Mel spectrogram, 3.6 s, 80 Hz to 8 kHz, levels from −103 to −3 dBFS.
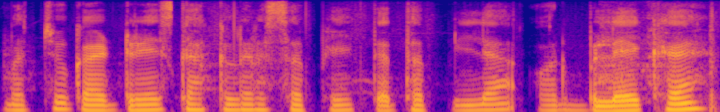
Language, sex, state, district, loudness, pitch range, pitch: Hindi, male, Jharkhand, Palamu, -21 LUFS, 135-145 Hz, 135 Hz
